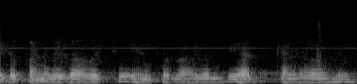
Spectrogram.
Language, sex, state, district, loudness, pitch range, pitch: Telugu, male, Telangana, Nalgonda, -33 LUFS, 85-95 Hz, 90 Hz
